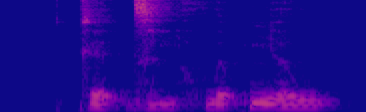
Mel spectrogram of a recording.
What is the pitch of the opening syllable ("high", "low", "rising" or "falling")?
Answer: low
